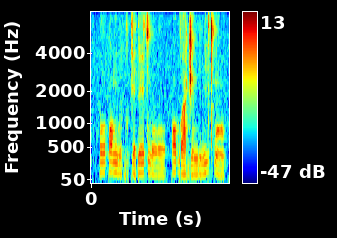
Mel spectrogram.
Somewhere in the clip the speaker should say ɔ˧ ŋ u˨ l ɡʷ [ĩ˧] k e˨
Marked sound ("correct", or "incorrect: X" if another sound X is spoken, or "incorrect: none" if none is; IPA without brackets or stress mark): incorrect: i˧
